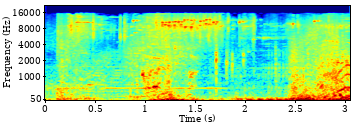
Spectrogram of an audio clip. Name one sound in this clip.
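Coins jingle and chime as they are collected.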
